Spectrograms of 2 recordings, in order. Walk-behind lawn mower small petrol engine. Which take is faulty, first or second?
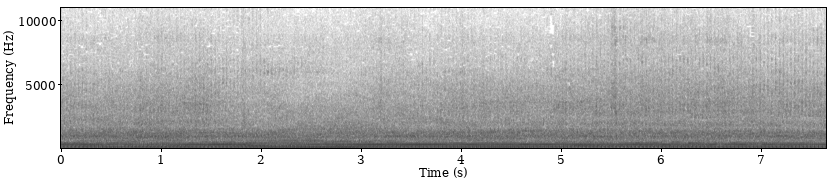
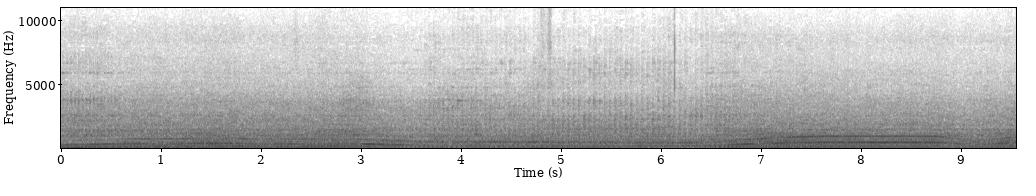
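first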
